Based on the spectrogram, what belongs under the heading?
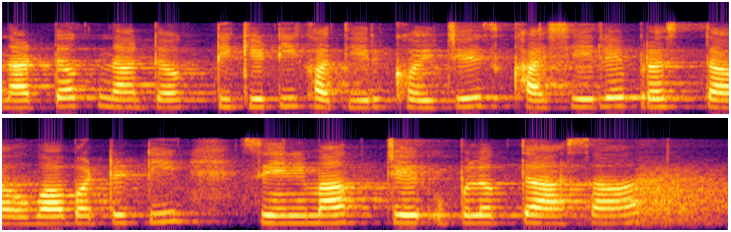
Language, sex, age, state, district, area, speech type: Goan Konkani, female, 18-30, Goa, Pernem, rural, read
